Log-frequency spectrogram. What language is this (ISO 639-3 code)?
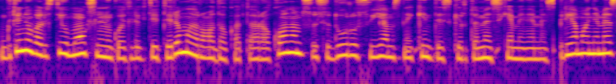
lit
